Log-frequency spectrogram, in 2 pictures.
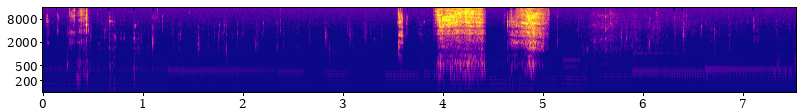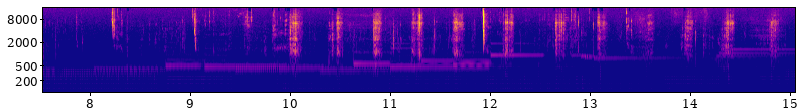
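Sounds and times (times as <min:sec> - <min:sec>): quiet background music: 0:00.0 - 0:15.0
chewing clicks: 0:08.2 - 0:15.0.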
